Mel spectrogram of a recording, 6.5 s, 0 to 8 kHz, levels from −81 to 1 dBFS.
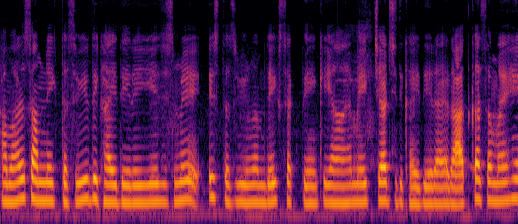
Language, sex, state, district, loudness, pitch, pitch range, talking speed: Hindi, female, Uttar Pradesh, Hamirpur, -19 LUFS, 200 Hz, 195-210 Hz, 270 wpm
